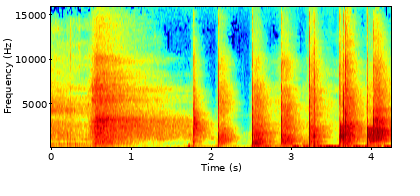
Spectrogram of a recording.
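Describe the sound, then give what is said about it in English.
A breathy hiss gives way to about seven sharp hand claps at an uneven, slightly quickening pace, fairly loud, with no talking. “I'll clap.”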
